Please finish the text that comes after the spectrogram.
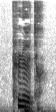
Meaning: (noun) coward; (adjective) cowardly
- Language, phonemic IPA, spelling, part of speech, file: French, /pløtʁ/, pleutre, noun / adjective, LL-Q150 (fra)-pleutre.wav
